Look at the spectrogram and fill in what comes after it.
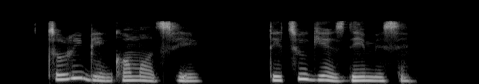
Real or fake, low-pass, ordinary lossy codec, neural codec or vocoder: fake; none; none; codec, 16 kHz, 0.9 kbps, LongCat-Audio-Codec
